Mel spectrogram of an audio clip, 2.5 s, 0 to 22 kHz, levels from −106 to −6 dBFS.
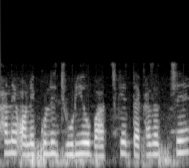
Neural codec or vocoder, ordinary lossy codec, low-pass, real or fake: none; none; 5.4 kHz; real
